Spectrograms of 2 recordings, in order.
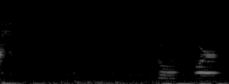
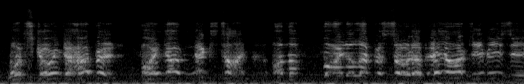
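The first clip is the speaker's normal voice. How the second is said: dramatic narrator; 10 semitones higher, 9 dB louder than usual. Pretend. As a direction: tease the next episode like a TV narrator. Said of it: "I really wanna be able to have the narrator say".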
